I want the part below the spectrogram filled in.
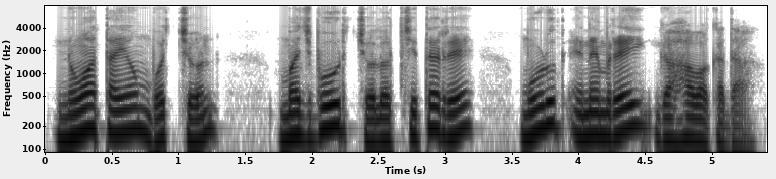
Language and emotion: Santali, neutral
